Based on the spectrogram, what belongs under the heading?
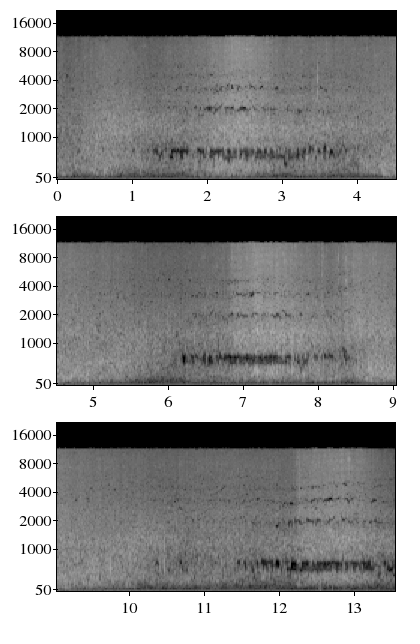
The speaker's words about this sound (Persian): این آوای طبیعت. این آوای دریاست.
